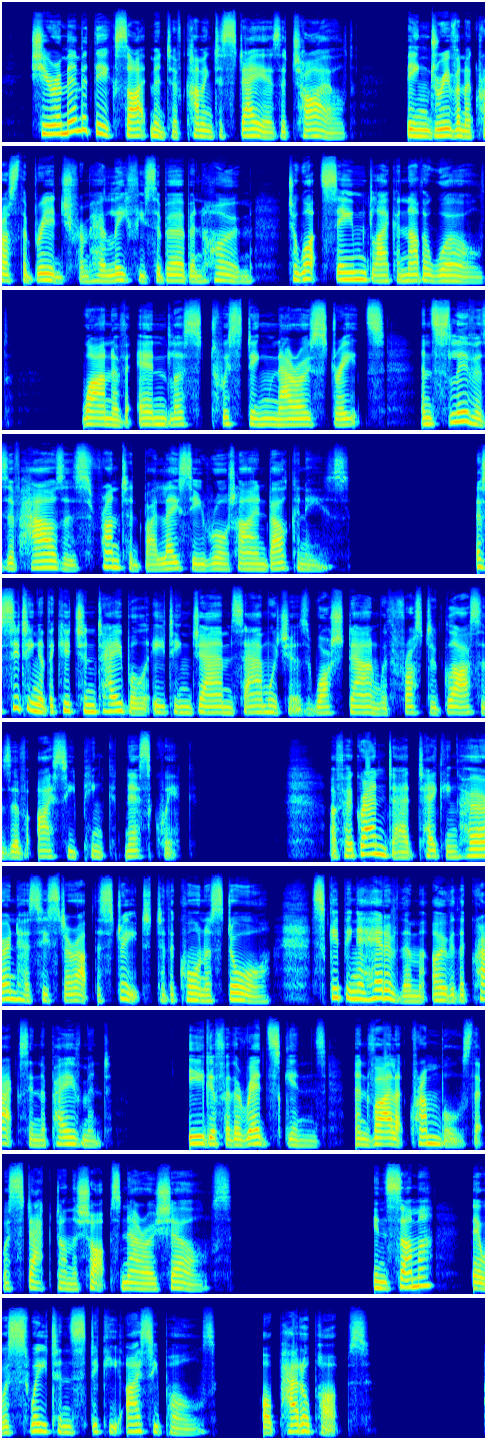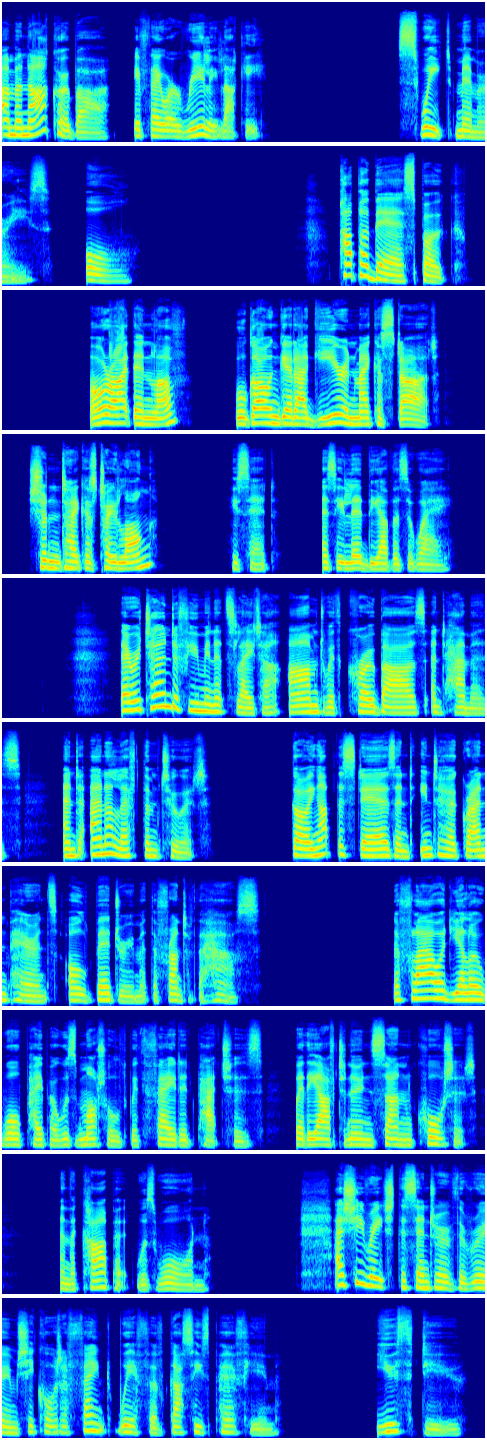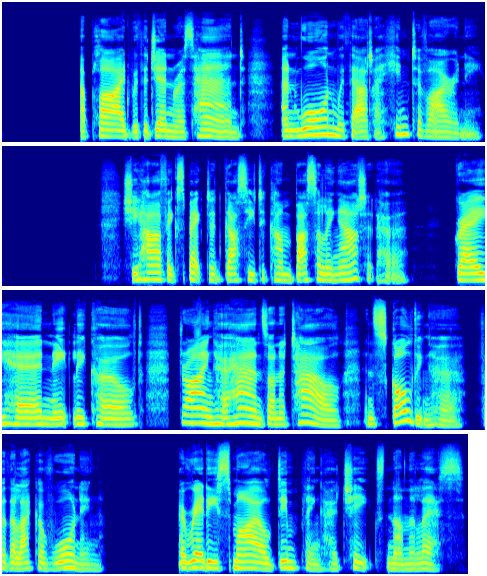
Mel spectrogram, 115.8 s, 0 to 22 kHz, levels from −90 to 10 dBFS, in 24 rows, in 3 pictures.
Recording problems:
none

